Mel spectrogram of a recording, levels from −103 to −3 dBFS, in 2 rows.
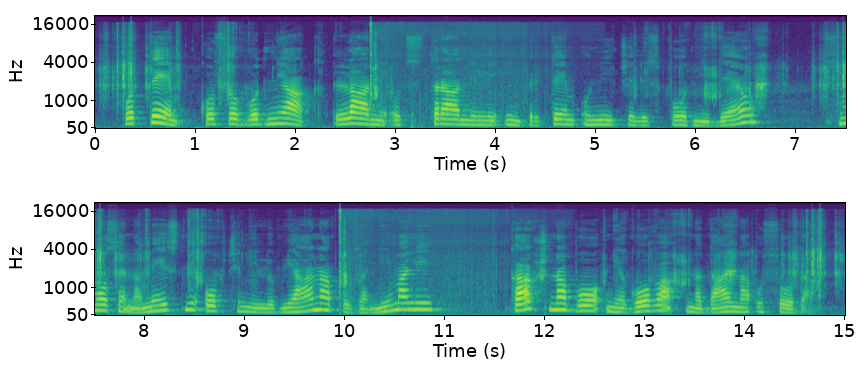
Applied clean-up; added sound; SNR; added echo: none; Fire; 14 dB; none.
